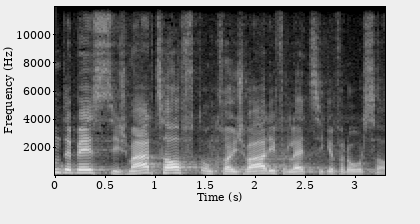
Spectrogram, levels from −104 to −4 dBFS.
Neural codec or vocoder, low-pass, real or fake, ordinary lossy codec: none; none; real; none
